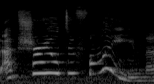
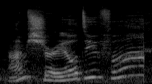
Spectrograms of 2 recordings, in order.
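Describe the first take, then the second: First: High, bright peppy encouragement. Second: Dry sarcastic read of "I'm sure you'll do fine". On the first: Streamer demoing the peppy read for the game line: high peppy cheer. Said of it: "you gotta be peppy with it". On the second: Streamer contrasting the line with a sarcastic take: dry sarcasm. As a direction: say it like you don't mean it. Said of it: "Unless I said it more sarcastically". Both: Shown as a demonstration.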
